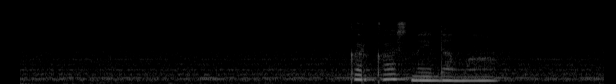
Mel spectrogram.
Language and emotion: Russian, sad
